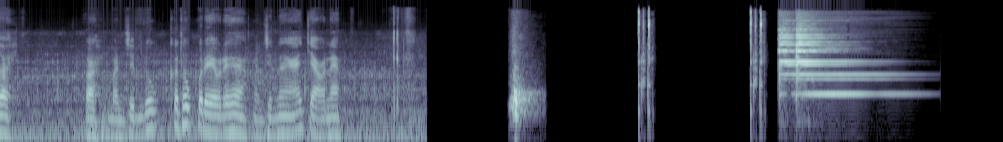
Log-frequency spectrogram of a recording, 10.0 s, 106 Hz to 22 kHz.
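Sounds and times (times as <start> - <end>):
notification bell ding: 7.8 - 9.4.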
